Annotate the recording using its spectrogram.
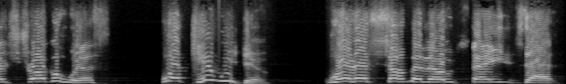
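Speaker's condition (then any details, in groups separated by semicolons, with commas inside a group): Cerebral palsy; present since birth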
